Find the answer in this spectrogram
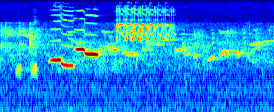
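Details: Thrush song: two short soft notes, then clear whistled phrases sliding between high pitches, followed by a rapid, very high buzzy trill and softer twittering notes trailing off.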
